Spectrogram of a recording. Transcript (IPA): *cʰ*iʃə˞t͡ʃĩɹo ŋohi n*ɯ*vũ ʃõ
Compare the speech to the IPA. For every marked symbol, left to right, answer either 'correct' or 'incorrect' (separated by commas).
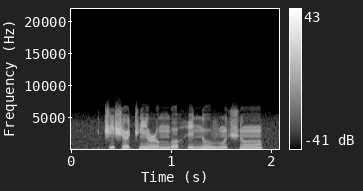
incorrect, incorrect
